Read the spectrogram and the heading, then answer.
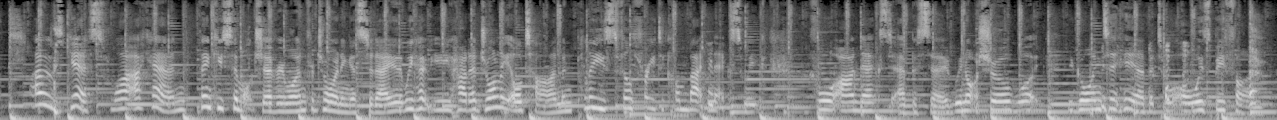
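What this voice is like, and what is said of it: Put-on British accent. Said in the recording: “do the ending in a British accent”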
